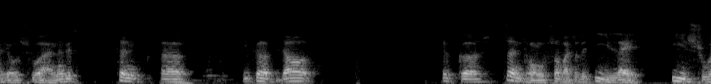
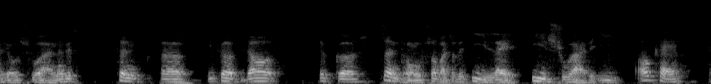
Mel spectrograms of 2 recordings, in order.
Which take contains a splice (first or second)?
second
